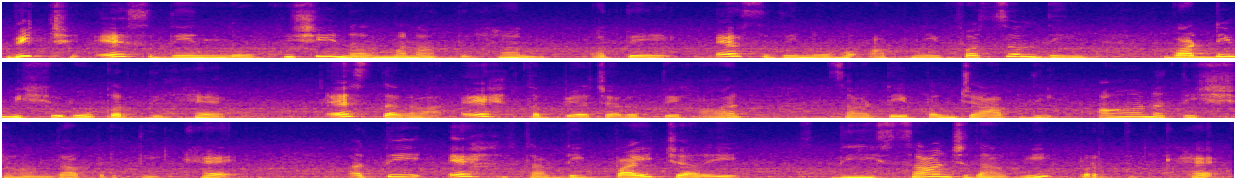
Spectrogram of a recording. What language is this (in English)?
Punjabi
